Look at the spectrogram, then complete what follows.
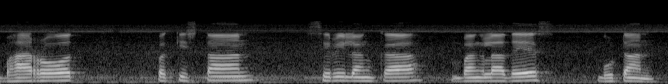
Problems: constant background noise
